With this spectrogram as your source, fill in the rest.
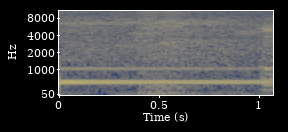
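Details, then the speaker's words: Student nurse's Rinne test demonstration: struck tuning fork placed on the mastoid bone behind the ear gives a pure, steady ringing tone as bone conduction is compared with air conduction. "okay then now i will try the tuning fork and places it on the mustard bone behind your ear okay"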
